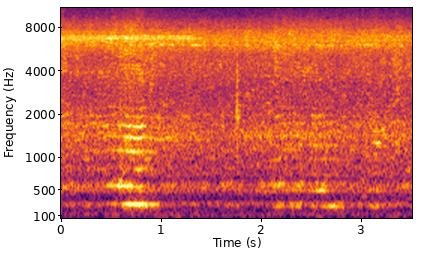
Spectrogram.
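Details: Soft continuous humming of honey bees at a bee-keeping site in Bener Meriah, Aceh, recorded during a honey harvest on 7 August 2023, rising slightly near the start over a quiet background hiss.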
